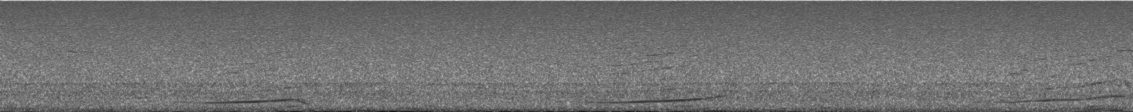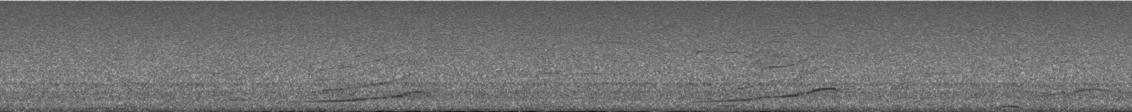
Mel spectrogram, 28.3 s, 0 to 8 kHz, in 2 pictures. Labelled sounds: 12.6	12.9	humpback whale, 0.96 to 1.3 kHz
14.0	14.2	humpback whale, 1.9 to 2.1 kHz
23.7	24.1	humpback whale, 1.1 to 1.4 kHz

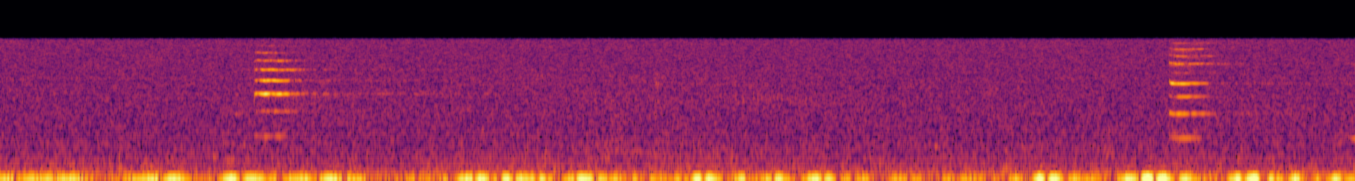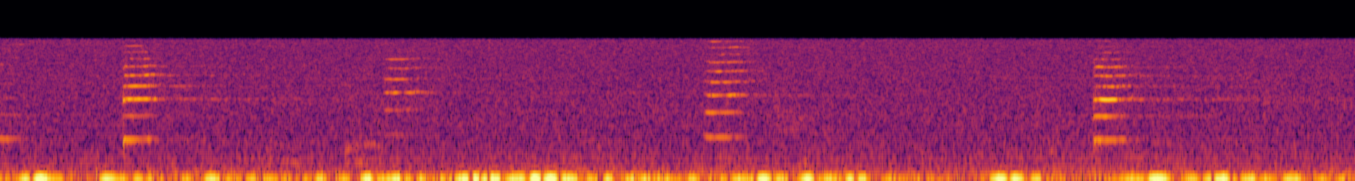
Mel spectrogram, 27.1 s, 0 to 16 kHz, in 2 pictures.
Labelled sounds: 2.5	3.1	killer whale, northern resident, G clan, call N24ii, 0.80 to 6.0 kHz
11.6	12.2	killer whale, northern resident, G clan, call N24ii, 0.80 to 8.0 kHz
14.8	15.2	killer whale, northern resident, G clan, call N24ii, 1.4 to 6.0 kHz
17.4	17.9	killer whale, northern resident, G clan, call N24ii, 1.7 to 5.3 kHz
20.6	21.1	killer whale, northern resident, G clan, call N24ii, 0.80 to 7.4 kHz
24.5	25.0	killer whale, northern resident, G clan, call N24ii, 1.4 to 5.3 kHz

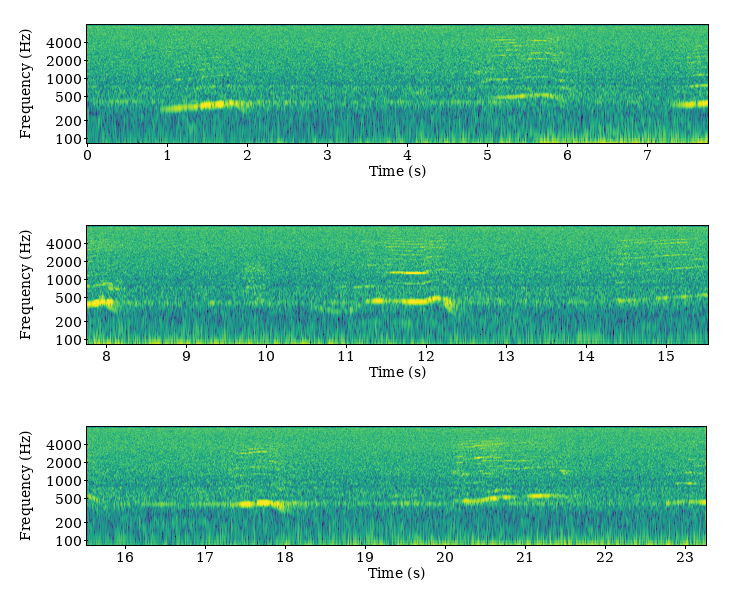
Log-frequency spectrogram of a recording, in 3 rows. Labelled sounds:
4.9	5.8	humpback whale, 0.80 to 4.5 kHz
7.5	8.1	humpback whale, 0.80 to 0.99 kHz
11.5	12.1	humpback whale, 1.2 to 2.7 kHz
14.8	15.5	humpback whale, 1.5 to 4.3 kHz
17.4	17.8	humpback whale, 2.8 to 3.1 kHz
20.3	20.6	humpback whale, 2.3 to 2.6 kHz

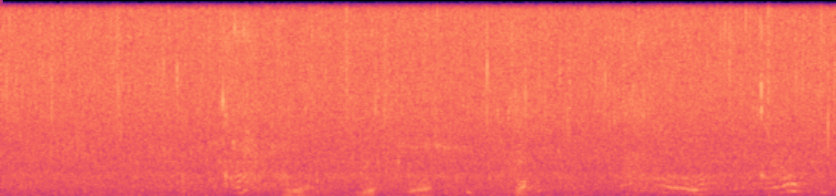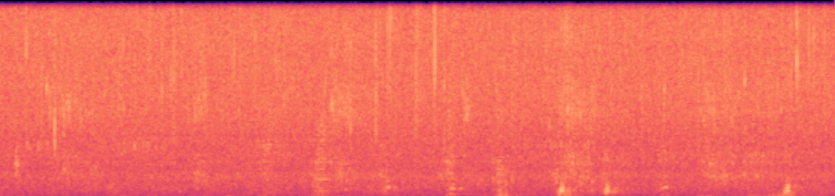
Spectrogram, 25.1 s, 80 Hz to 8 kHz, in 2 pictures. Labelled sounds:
6.5	6.8	humpback whale, 1.9 to 2.2 kHz

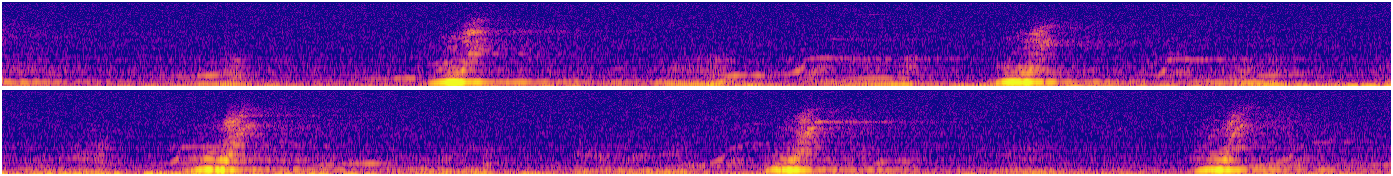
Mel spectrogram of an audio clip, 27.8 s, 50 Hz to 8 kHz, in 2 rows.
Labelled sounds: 4.3	4.9	humpback whale, 0.80 to 3.0 kHz
8.0	8.8	humpback whale, 0.96 to 5.1 kHz
10.4	10.6	humpback whale, 1.6 to 2.1 kHz
11.6	12.1	humpback whale, 0.90 to 1.1 kHz
15.7	16.5	humpback whale, 0.90 to 2.7 kHz
22.0	22.6	humpback whale, 2.3 to 2.7 kHz

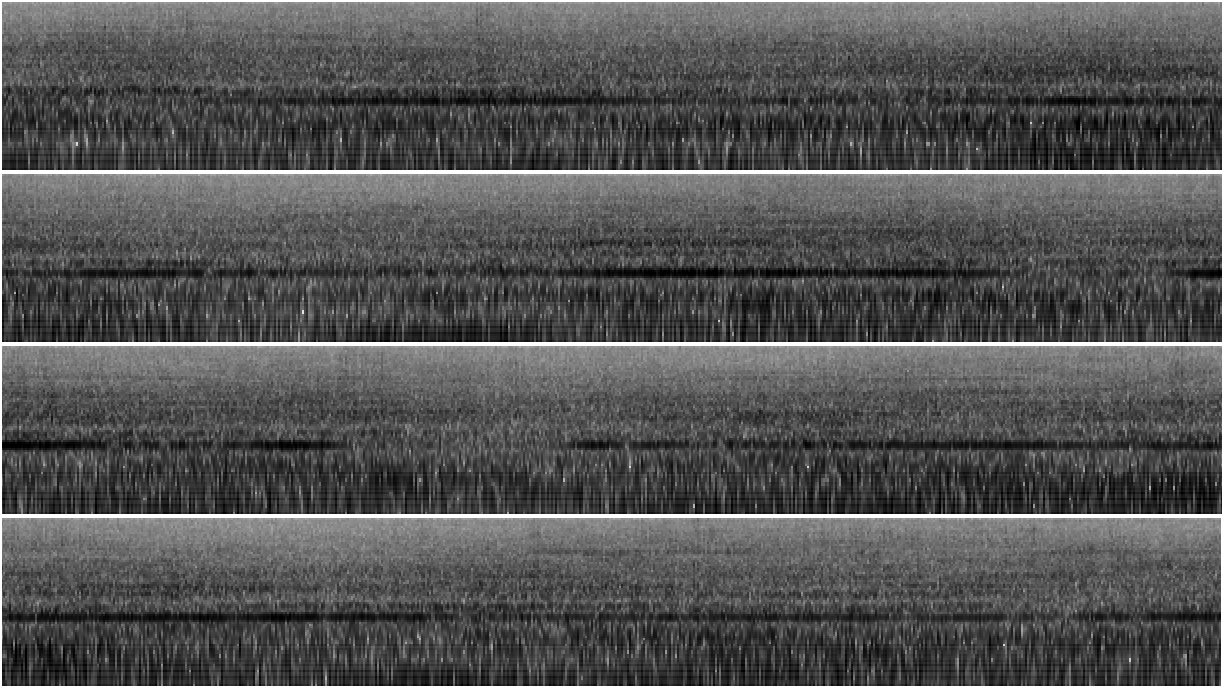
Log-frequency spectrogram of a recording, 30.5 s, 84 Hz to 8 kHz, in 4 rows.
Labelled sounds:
26.3	26.6	vessel noise, 3.0 to 3.3 kHz

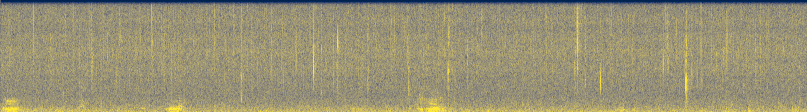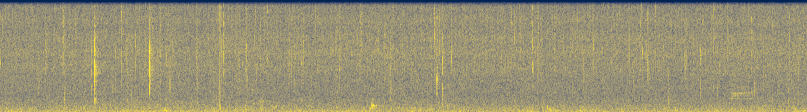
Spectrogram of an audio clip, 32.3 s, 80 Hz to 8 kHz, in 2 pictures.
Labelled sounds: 30.7	31.1	humpback whale, 1.2 to 1.5 kHz

